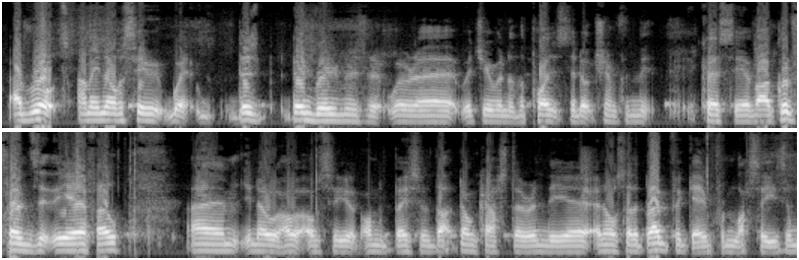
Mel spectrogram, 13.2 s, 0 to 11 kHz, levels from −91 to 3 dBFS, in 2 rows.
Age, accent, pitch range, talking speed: 10-29, British, 115-140 Hz, 215 wpm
